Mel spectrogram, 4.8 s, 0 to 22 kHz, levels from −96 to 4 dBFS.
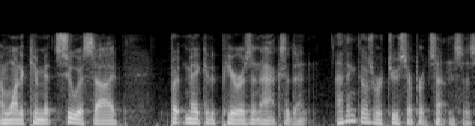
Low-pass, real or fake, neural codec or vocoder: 7.2 kHz; real; none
